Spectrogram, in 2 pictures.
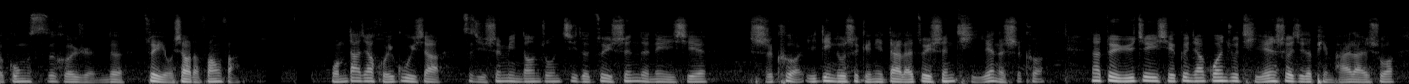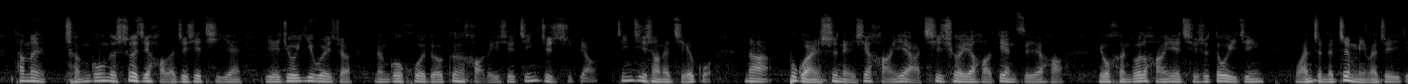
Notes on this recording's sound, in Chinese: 在 UCAN 2019 阿里巴巴设计大会的现场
